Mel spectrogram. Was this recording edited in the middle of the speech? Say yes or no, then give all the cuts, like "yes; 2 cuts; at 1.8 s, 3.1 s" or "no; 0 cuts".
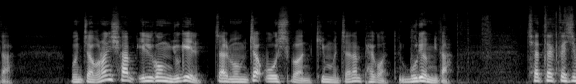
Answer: yes; 2 cuts; at 2.1 s, 4.0 s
